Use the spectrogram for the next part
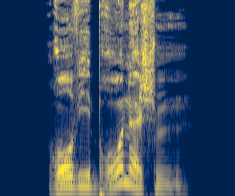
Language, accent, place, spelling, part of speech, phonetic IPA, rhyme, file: German, Germany, Berlin, rovibronischem, adjective, [ˌʁoviˈbʁoːnɪʃm̩], -oːnɪʃm̩, De-rovibronischem.ogg
- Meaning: strong dative masculine/neuter singular of rovibronisch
